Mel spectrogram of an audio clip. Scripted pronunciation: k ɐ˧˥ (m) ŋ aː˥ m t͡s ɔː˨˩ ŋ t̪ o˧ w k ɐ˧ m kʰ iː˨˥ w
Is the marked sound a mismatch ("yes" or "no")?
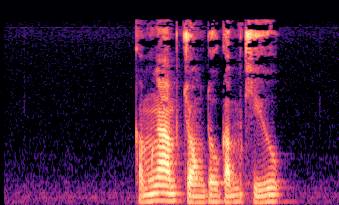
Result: no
